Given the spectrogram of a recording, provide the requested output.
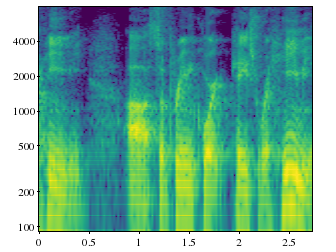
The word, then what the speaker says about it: Rahimi: to be another video about Supreme Court case rahani pronounce that word son R rahimi uh Supreme Court case rahimi is what we're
